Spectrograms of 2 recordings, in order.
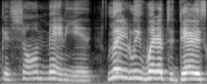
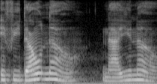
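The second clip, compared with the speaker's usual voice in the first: very soft, hushed put-on politician voice; 5 semitones lower, 14 dB quieter than usual. Quoting a politician about a trade, imitating her voice: Kamala Harris voice. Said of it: "I'm just imitating her voice".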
